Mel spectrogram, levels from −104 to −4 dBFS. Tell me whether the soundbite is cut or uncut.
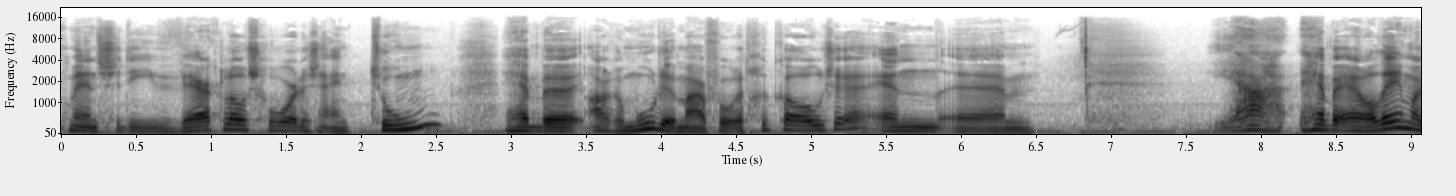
cut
